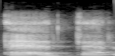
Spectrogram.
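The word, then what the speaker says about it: äter: সো এটা উচ্চারণ হবে এতের। এর উপর যখন দুই ডট থাকে তখন এটাকে আমরা বাংলায় অনেকটা বলি যে ওটার মতো উচ্চারণ হবে।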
